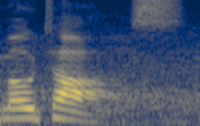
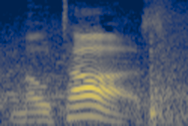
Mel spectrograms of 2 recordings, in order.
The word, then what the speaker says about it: Motoz: We have Motas, we have Moto Z, we have Motos. What is the actual name of your tire? The actual name, it's an Australian company. Yes, sir. They pronounce it Motas. Motas.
